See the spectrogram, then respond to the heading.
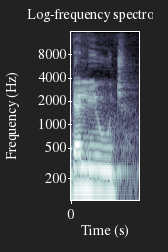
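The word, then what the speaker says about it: deluge: देखो याद केवे रखना है देखो लुज लिखा हुआ है प्रोनाउंसिएशन ल्यूज है लेकिन शब्द लिख लुज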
